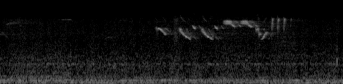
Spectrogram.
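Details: Meadow bunting song from late March 2021 at a greening center in Hiroshima Prefecture, Japan. After a quiet stretch comes a single bright phrase of rapid, high, slurred chirps that closes with a thin trill. Steady low ambient rumble underneath.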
